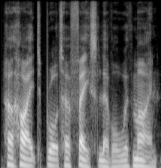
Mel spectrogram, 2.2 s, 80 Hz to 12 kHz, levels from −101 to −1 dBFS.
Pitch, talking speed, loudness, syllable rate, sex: 120 Hz, 220 wpm, -19 LUFS, 4.6 syllables/s, male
